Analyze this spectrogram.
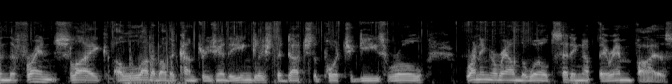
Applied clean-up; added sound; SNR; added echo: none; Chewing, mastication; 18 dB; none.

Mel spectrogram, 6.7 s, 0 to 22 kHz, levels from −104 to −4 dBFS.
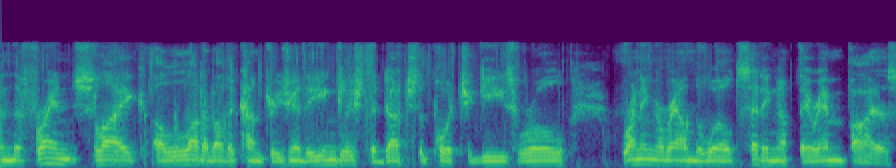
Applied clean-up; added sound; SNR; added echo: neural mask model Resemble Enhance denoiser.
